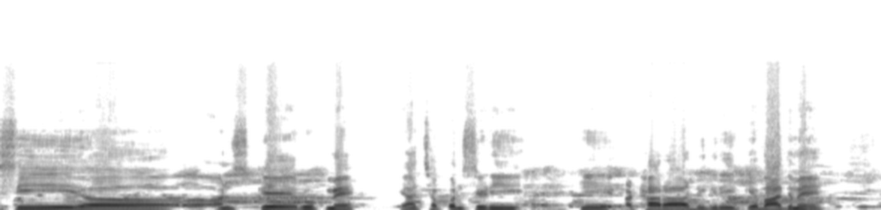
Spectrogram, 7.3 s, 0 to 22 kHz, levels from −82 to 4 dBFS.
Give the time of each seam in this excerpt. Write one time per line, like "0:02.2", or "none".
0:04.5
